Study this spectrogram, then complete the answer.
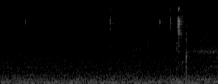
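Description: Computer mouse clicked several times, faint sharp clicks scattered over a quiet background, including a quick double click near the end.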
